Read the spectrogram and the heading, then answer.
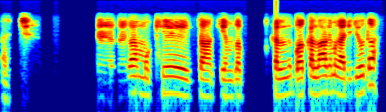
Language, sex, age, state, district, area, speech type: Sindhi, male, 18-30, Rajasthan, Ajmer, urban, conversation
